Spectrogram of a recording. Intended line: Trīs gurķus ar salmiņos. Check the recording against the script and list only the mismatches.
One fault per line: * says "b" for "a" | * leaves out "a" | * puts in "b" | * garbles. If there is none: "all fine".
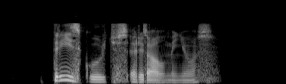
all fine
